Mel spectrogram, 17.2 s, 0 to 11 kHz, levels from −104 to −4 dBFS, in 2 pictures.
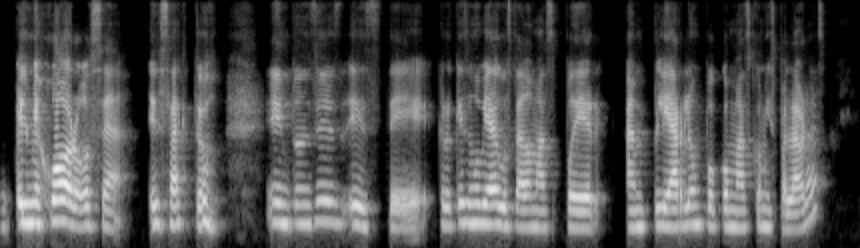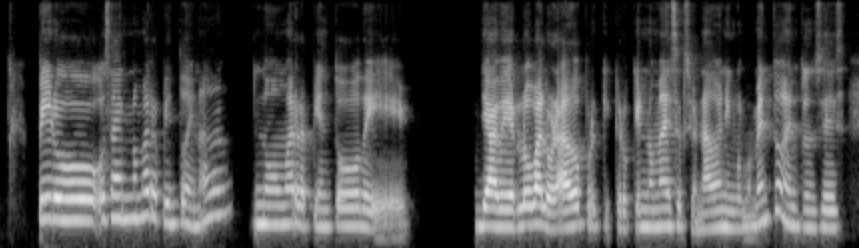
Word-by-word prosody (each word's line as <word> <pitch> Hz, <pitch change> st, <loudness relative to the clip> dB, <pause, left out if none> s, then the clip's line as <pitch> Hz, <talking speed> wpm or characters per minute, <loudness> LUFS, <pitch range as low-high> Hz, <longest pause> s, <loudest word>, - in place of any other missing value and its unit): el 235 Hz, 0 st, +7 dB
mejor. 240 Hz, +1 st, +9 dB
O 205 Hz, +1 st, +1 dB
sea 200 Hz, -3 st, -4 dB, 0.2 s
exacto. 215 Hz, 0 st, 0 dB, 0.4 s
Entonces, 230 Hz, +1 st, -3 dB
este, 220 Hz, -, -4 dB
creo 210 Hz, -, -4 dB
que, 235 Hz, -, -1 dB
sí 235 Hz, -, -2 dB
me 230 Hz, -, 0 dB
hubiera 225 Hz, -1 st, +5 dB
gustado 205 Hz, -2 st, 0 dB
más, 185 Hz, 0 st, -5 dB
poder 190 Hz, +7 st, +1 dB, 0.2 s
ampliarlo 195 Hz, +2 st, +1 dB
un 220 Hz, -, -6 dB
poco 200 Hz, -1 st, -3 dB
más, 185 Hz, -1 st, -4 dB
con 200 Hz, -, -8 dB
mis 195 Hz, 0 st, -8 dB
palabras. 180 Hz, -, -2 dB, 0.7 s
Pero, 265 Hz, -1 st, +4 dB
o 275 Hz, -, -2 dB
sea, 285 Hz, 0 st, -1 dB
no 285 Hz, +1 st, -5 dB
me 315 Hz, +2 st, -3 dB
arrepiento 240 Hz, -6 st, -4 dB
de 215 Hz, -, -5 dB
nada. 315 Hz, -, -7 dB, 0.2 s
No 225 Hz, -1 st, -3 dB
me 225 Hz, +1 st, -2 dB
arrepiento 205 Hz, -1 st, -3 dB
de 455 Hz, -, -5 dB, 0.6 s
de 215 Hz, +1 st, +1 dB
haberlo 195 Hz, +1 st, +4 dB
valorado, 205 Hz, -1 st, +5 dB
porque 205 Hz, -1 st, -12 dB
creo, 180 Hz, -1 st, -9 dB
que 195 Hz, +2 st, -4 dB
no 195 Hz, -1 st, -4 dB
me 200 Hz, -, -1 dB
ha -, -, +2 dB
decepcionado, 200 Hz, -3 st, -5 dB
en 195 Hz, -, -3 dB
ningún 185 Hz, -1 st, -7 dB
momento. 270 Hz, -, -4 dB
Entonces, 190 Hz, -3 st, -6 dB
215 Hz, 165 wpm, -24 LUFS, 195-235 Hz, 0.7 s, mejor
